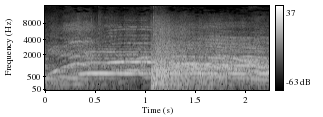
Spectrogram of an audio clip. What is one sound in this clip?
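A wrestler lands hard with a thud on the ring mat.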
